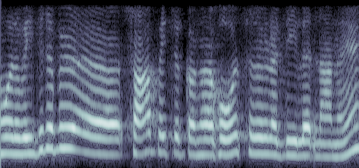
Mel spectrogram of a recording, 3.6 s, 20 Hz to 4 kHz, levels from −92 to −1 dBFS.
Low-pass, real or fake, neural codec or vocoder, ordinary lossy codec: 3.6 kHz; fake; codec, 16 kHz in and 24 kHz out, 0.9 kbps, LongCat-Audio-Codec, fine tuned four codebook decoder; AAC, 24 kbps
